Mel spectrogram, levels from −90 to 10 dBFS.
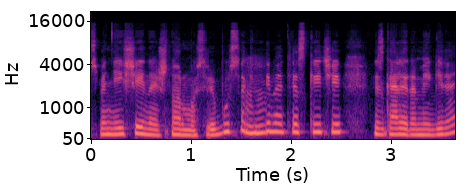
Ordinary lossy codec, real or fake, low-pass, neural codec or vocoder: Opus, 16 kbps; fake; 14.4 kHz; vocoder, 44.1 kHz, 128 mel bands, Pupu-Vocoder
